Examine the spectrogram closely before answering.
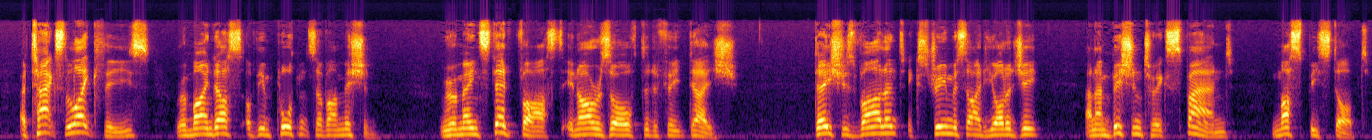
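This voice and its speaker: A man with a British accent speaks at a moderate pace in a fairly high pitch, with ordinary pitch variation and a dry, close sound with no echo. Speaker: military officer. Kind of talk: press briefing. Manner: formal.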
